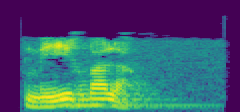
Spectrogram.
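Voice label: "meerwalle", Alsatian, Haut Rhin; meteo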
